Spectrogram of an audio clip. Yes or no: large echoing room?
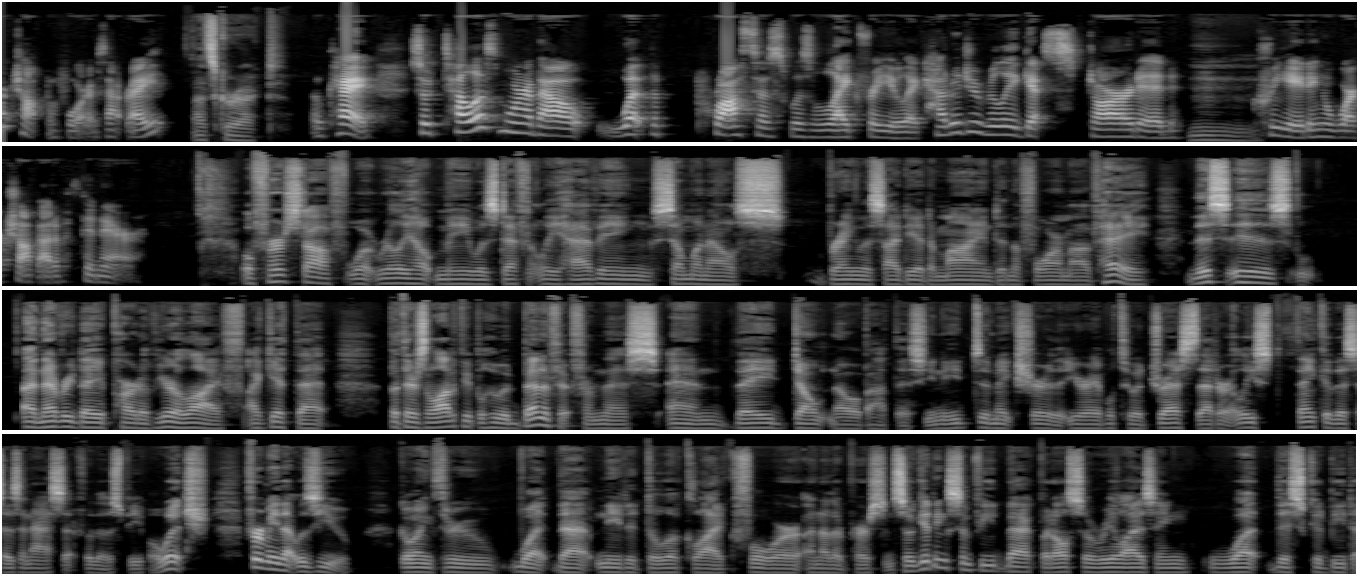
no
